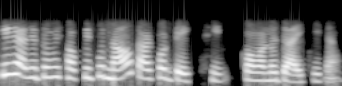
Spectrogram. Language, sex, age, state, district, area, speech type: Bengali, female, 18-30, West Bengal, South 24 Parganas, rural, conversation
